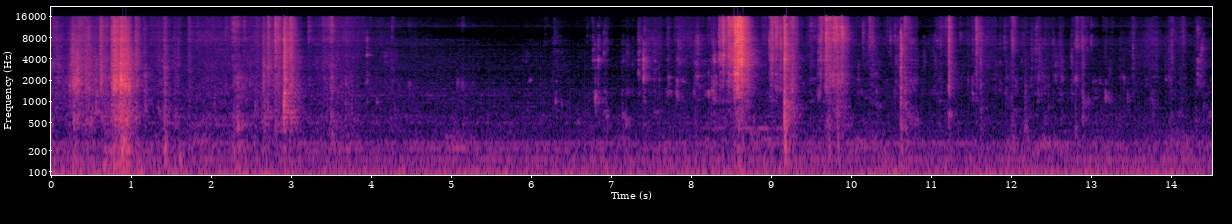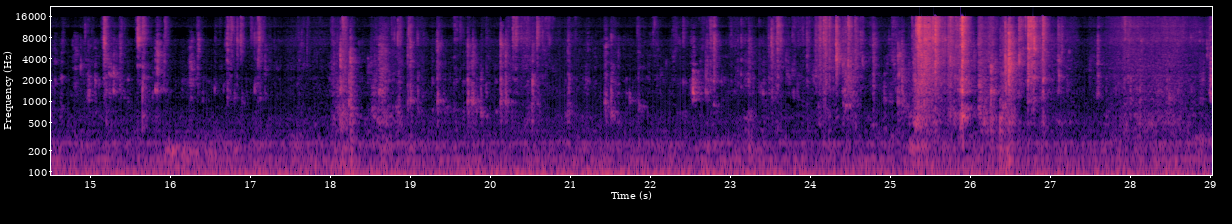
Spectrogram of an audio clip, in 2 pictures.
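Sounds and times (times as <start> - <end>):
steady low hum: 0.0 - 29.0
dog chewing treat: 6.1 - 27.8.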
